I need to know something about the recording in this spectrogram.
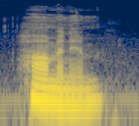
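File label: "homonym", US English; pronunciations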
